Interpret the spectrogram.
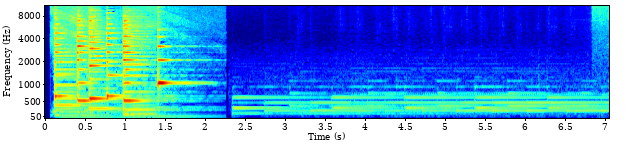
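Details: Only piano music is heard: a few bright struck chords, then sustained, layered keyboard tones with no animal sound.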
